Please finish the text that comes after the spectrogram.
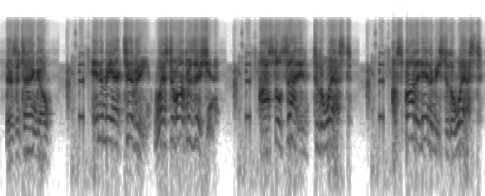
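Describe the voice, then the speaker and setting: A man's voice: very high-pitched, noisy background. A male actor playing a loyal, wisecracking special forces soldier in a military shooter game, speaking in clipped military phrases.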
